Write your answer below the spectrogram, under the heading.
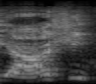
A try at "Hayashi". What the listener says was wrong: You emphasized it way too much. Kaz Hayashi.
